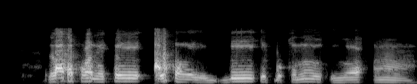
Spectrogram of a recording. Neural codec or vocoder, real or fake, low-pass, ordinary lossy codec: codec, 44.1 kHz, 2.6 kbps, SNAC; fake; 5.4 kHz; none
